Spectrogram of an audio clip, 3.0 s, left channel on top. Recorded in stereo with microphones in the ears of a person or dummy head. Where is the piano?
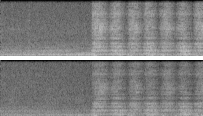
No piano in this recording.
